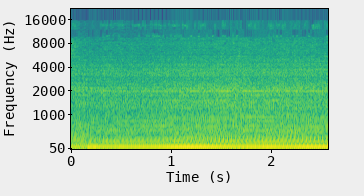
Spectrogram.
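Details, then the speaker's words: Wilderness ATV single-cylinder engine started on full choke after carburetor ruined by ethanol was addressed: steady, even low thump idling smoothly with no misses, idle possibly slightly low. "You gotta be kidding me. It works. I thought this thing was dead."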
